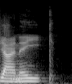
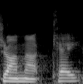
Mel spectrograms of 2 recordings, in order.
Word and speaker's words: Chaneque: Chanique, uh, whatever. C H A N E Q U E if any of our Spanish speaking listeners. – Shanake.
